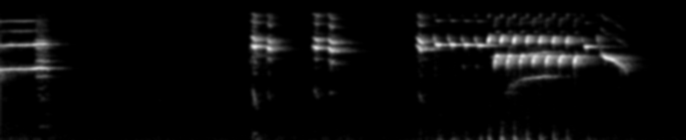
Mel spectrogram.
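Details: European goldfinch song: brief bright twittering notes, then a longer run of rapid liquid tinkling trills high in pitch, in a quiet setting with no other sounds.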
